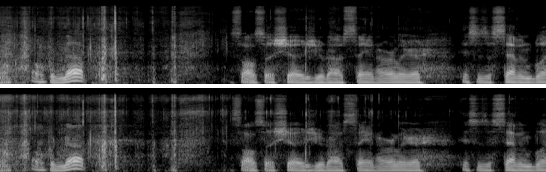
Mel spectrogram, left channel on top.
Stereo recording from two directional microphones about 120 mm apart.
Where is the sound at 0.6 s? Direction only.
25° left (ahead or behind).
